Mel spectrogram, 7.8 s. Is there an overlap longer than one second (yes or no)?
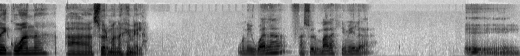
no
